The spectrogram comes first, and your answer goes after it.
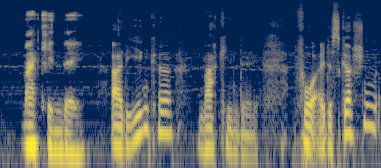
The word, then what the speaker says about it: Makinde: Go on, tell me again how it's pronounced. Makinde.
